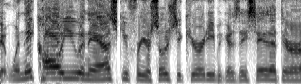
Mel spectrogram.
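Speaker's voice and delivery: ordinary talk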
